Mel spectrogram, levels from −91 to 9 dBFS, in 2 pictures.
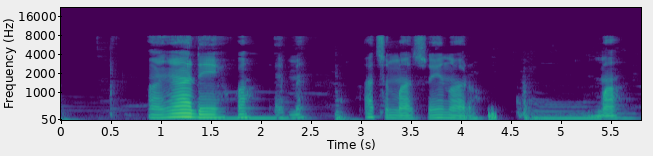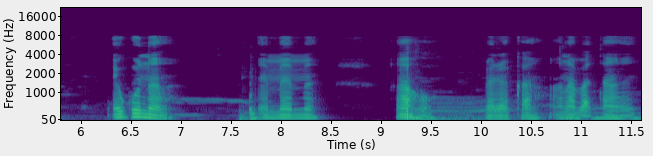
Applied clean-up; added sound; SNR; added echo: classical method log-MMSE.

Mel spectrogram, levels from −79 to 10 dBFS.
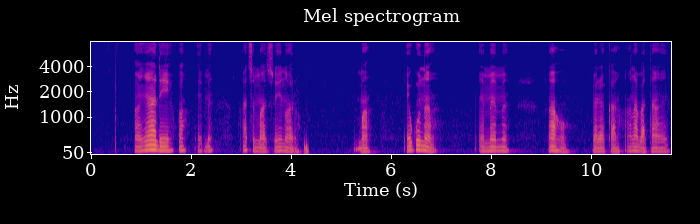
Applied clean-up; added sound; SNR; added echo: none; none; none; none.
